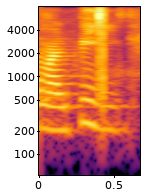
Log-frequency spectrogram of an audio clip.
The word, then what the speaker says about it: Malpighi: ¿Así se pronuncia? ¿Malpillo o Malpilli? Malpillo. Malpilli. Ok, bueno, a la cápsula de Malpighi.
